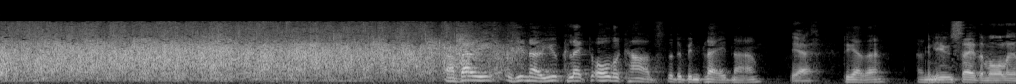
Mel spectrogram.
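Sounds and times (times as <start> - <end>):
audience applause: 0.0 - 5.6
speech: 4.5 - 10.1.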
